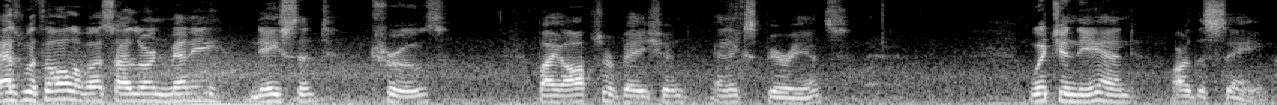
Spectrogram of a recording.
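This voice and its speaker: With audible room echo around him, a man talks very slowly in a fairly high pitch, leaving long, frequent pauses. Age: 80s+. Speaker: birthday celebrant. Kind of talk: birthday speech. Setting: family gathering with audience. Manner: formal.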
